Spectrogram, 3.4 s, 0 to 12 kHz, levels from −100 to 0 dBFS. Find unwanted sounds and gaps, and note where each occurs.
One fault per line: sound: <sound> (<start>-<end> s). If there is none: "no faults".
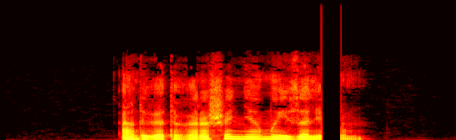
sound: dropout (2.4-2.6 s)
